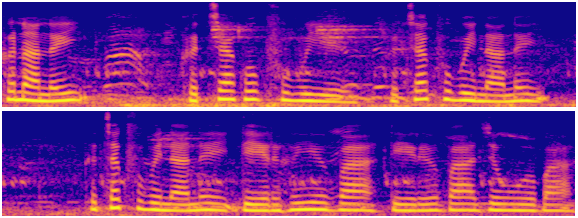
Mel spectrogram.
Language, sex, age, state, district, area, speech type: Bodo, female, 60+, Assam, Udalguri, rural, spontaneous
